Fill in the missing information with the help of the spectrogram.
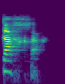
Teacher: se fue la lengua hacia atrás y forma la J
